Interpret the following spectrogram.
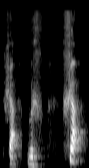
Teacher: So when you are pronouncing sha, the tongue, it goes up and touches your palate.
